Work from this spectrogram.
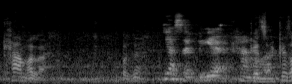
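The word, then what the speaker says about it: Kamala: yes now I I it's came am I pronouncing her first name like camela yes I yeah camea cuz I tended to go go Cala and I think no I don't think that's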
